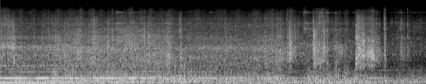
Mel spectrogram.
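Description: Skateboard wheels rolling over asphalt, with a few sharp clacks of the board about three and a half seconds in.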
